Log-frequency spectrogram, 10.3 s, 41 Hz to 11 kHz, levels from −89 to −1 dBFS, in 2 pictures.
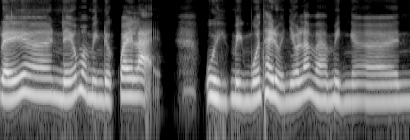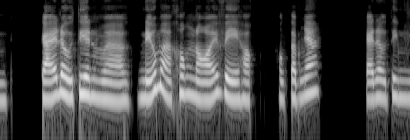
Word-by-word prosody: đấy, 220 +3 +6
a, 250 -3 +2
nếu 225 0 +1
mà 300 0 +1
mình 220 -2 -2
được 200 -2 -2
quay 240 -1 +5
lại, 240 +6 +2 0.5
ui, 225 -5 +3
mình 205 -2 -1
muốn 215 +3 +2
thay 265 -3 +5
đổi 205 -5 +2
nhiều 200 +2 0
lắm 255 +4 +1
và 205 -2 -1
mình, 195 -1 -4
ờ 190 -1 -5 0.8
cái 220 +2 +3
đầu 255 -4 +3
tiên 255 +1 +2
mà 205 -3 -3
nếu 220 +4 +1
mà 285 -10 0
không 260 +1 -3
nói 215 +2 0
về 240 -6 0
học 205 -1 -6 0.3
học 215 -1 -10
tập 220 -2 -3
nhá, 265 +5 -1 0.6
cái 210 0 -1
đầu 225 -1 -3
tiên 225 0 -8
220 Hz, 200 wpm, -21 LUFS, 210-245 Hz, 0.8 s, đấy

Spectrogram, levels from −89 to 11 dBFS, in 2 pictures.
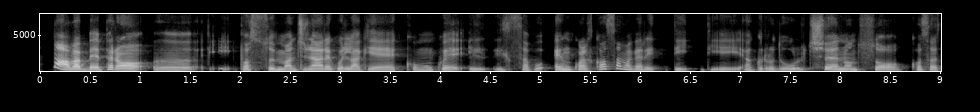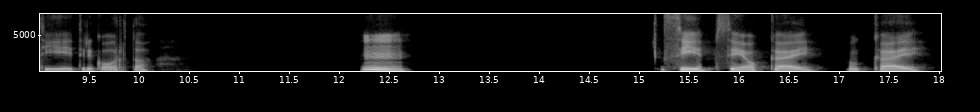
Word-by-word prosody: No - - +12
vabbè, 200 -4 +7
però, 205 +1 +6
uhm, 175 0 -3 0.2
i 395 - -14
posso 205 0 -3
immaginare 200 +2 +2
quella 190 -2 +1
che 180 -1 -1
è 185 0 -5
comunque 185 0 -4
il 95 - -7
il 185 - -10
sapo 185 -2 -6
è 225 - +1
un 220 -1 +1
qualcosa 295 - -2
magari 225 -8 -3
di 190 -4 -9
di 235 +4 -8
agrodolce, 190 +6 -2
non 210 -1 -2
so 210 -1 -3
cosa 200 -2 -5
ti 190 0 -6
ti 215 - -10
ricorda. 185 -1 -7 2.1
Mh. 220 -9 +4 2.5
Sì, 190 -6 +2
sì, 185 -3 -1
okay, 180 0 -2 0.2
okay. 180 -4 -1
195 Hz, 105 wpm, -23 LUFS, 180-215 Hz, 2.5 s, No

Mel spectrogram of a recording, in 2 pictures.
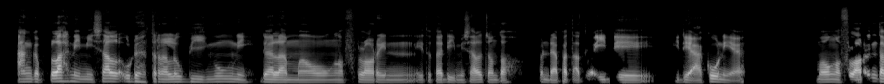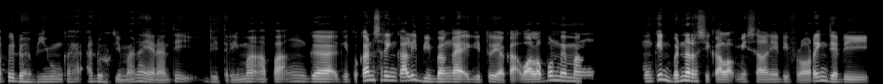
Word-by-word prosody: Anggaplah 130 +3 +2
nih 135 - -3
misal 135 +4 +1
udah 140 -1 -3
terlalu 125 0 -1
bingung 130 +1 -8
nih, 105 - -7
dalam 110 -2 +1
mau 105 0 -4 0.2
nge-flooring 105 0 -5
itu 105 - -12
tadi. 105 +2 -2
Misalnya 105 +2 -3
contoh 100 -2 -4 0.3
pendapat, - - -2
atau - - -13
ide 115 0 -2 0.6
ide - - -2
aku - - -3
nih - - -5
ya, - - -2 0.8
mau 115 0 +1
nge-flooring, 115 +5 +1
tapi 135 +4 +2
udah 135 -3 0
bingung 125 +1 -9
kayak, 125 -1 -10
aduh 135 -2 -7
gimana 115 +5 -7
ya, - - 0
nanti 105 +6 -5 0.3
diterima 115 +2 -6
apa 125 0 -2
enggak, 135 -2 +3
gitu. 120 - -9
Kan 195 - +9
seringkali 190 -2 +4
bimbang 130 -2 +3
kayak 130 - +7
gitu 120 - -8
ya - - +4
Kak, - - +1
walaupun 125 +12 +6
memang, 155 -3 +1 0.6
mungkin 150 +11 +3
benar 185 +4 +8
sih, 125 - -4
kalau 115 0 +6
misalnya 115 0 -1
di-flooring 110 - +1
jadi, 115 -2 0
120 Hz, 175 wpm, -26 LUFS, 110-135 Hz, 0.8 s, Kan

